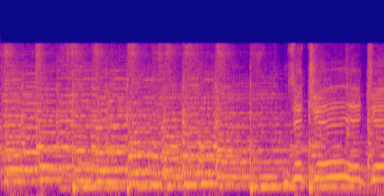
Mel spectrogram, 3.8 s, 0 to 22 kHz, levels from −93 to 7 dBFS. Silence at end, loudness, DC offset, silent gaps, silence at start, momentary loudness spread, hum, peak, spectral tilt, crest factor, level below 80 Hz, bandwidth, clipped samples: 0 s; -16 LUFS; under 0.1%; none; 0 s; 3 LU; none; -6 dBFS; -4.5 dB/octave; 10 dB; -44 dBFS; 10 kHz; under 0.1%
